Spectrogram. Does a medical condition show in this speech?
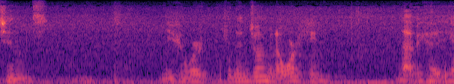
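Yes: traumatic brain injury.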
